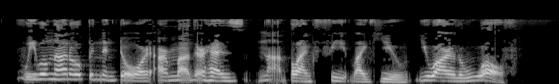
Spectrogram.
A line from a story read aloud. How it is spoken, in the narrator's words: the children cried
